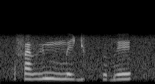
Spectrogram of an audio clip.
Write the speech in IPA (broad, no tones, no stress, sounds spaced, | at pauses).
f æ v y mː e i̯ ɟ y pː ø b e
